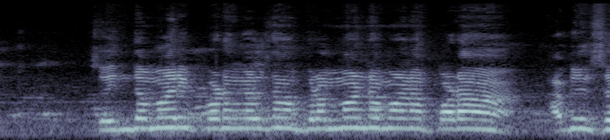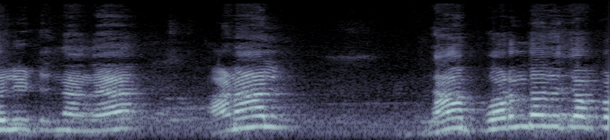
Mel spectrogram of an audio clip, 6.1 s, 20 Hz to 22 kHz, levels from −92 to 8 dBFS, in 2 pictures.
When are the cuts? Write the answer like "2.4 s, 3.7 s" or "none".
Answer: none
